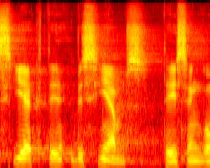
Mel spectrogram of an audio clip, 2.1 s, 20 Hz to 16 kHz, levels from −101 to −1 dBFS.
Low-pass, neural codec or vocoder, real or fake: 14.4 kHz; none; real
